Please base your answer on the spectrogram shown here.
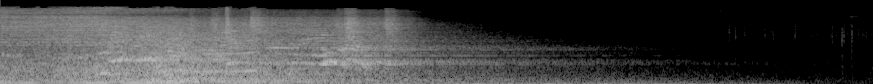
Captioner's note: Pocahontas yelling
